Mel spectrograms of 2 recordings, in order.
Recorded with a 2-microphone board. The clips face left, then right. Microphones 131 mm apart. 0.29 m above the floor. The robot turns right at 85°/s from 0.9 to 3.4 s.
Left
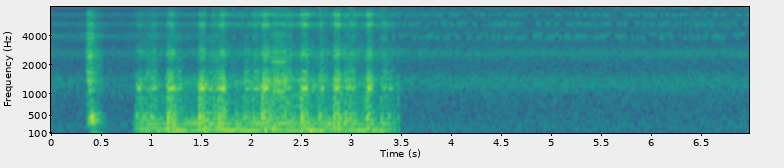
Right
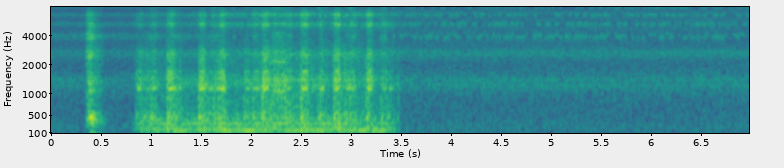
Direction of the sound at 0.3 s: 35° right (ahead or behind).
